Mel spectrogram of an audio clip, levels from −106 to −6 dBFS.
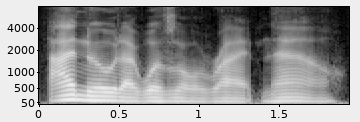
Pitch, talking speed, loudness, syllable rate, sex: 110 Hz, 215 wpm, -19 LUFS, 4.4 syllables/s, male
